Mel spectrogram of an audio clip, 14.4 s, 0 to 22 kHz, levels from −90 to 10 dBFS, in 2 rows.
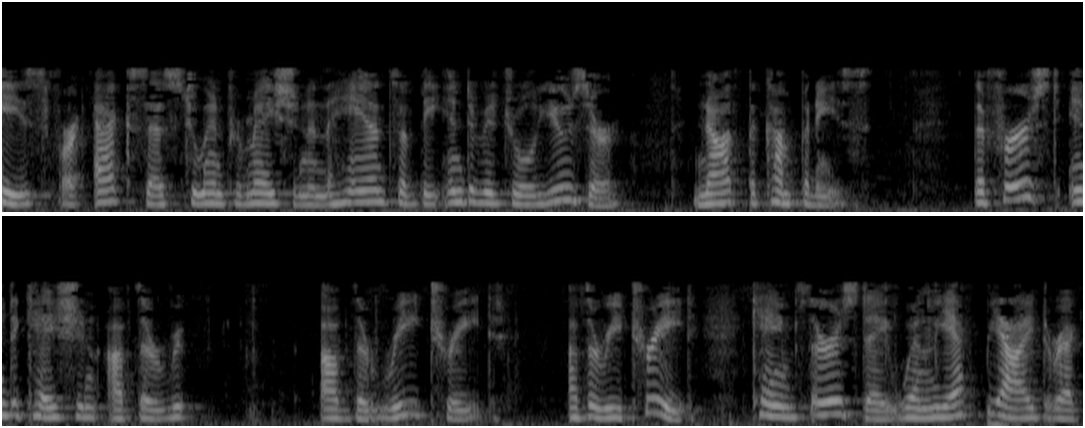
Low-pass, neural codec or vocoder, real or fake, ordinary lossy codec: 7.2 kHz; none; real; MP3, 24 kbps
